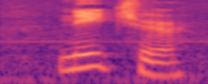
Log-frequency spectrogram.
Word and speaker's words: nature: Nature, nature, nature. T-U-R-E is pronounced chur, nature.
